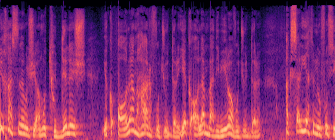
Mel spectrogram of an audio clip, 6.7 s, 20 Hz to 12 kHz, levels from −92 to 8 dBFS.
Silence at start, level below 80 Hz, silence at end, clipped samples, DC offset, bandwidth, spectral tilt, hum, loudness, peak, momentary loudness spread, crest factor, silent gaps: 0 s; -38 dBFS; 0 s; 0.3%; under 0.1%; 11 kHz; -6 dB/octave; none; -11 LUFS; 0 dBFS; 8 LU; 10 dB; none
